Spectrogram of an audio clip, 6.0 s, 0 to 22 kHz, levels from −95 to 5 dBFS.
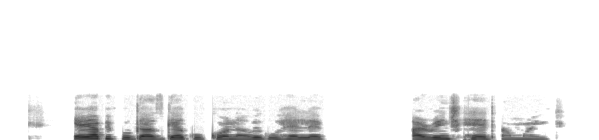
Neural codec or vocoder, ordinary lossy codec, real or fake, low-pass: none; none; real; 7.2 kHz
